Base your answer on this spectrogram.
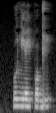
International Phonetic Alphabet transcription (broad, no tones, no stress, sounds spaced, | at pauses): u ʎ j e j p o ɡ i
